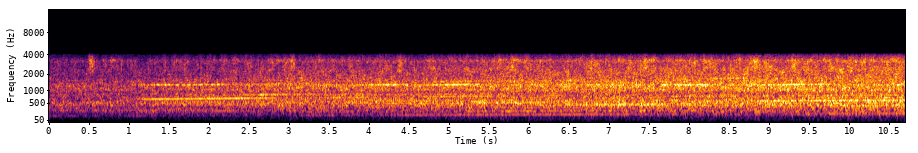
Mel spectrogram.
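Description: Supercharged BMW 318ti Compact's four-cylinder engine accelerating at high speed, heard from inside the cabin over road and wind noise. The engine note gets louder about a second in, then climbs slowly and steadily in pitch and loudness.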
